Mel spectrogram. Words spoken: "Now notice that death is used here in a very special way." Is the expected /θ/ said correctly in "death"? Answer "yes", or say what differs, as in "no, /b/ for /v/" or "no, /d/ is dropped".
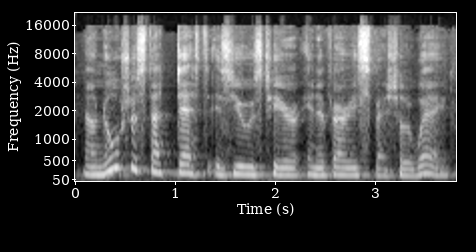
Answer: yes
